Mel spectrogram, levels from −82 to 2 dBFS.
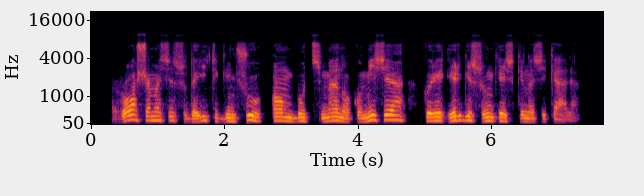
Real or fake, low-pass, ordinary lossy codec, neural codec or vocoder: real; 7.2 kHz; Opus, 32 kbps; none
